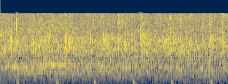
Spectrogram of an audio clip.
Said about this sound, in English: Would you clap your hands and thank the Lord for forgiving you right now?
